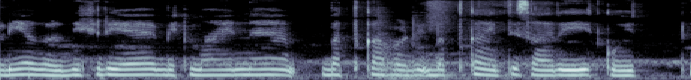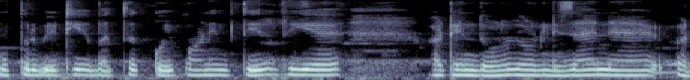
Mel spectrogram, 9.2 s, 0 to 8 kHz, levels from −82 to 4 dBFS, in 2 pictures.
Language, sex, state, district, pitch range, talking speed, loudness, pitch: Marwari, female, Rajasthan, Nagaur, 190-205 Hz, 150 wpm, -15 LUFS, 195 Hz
